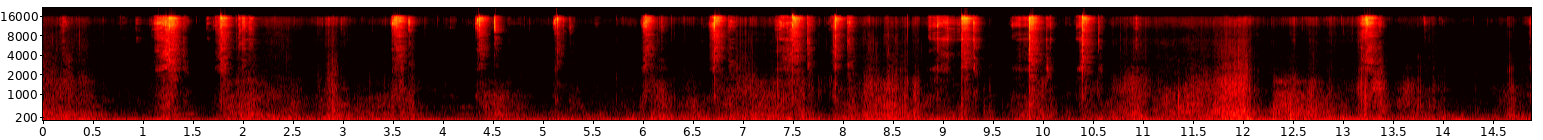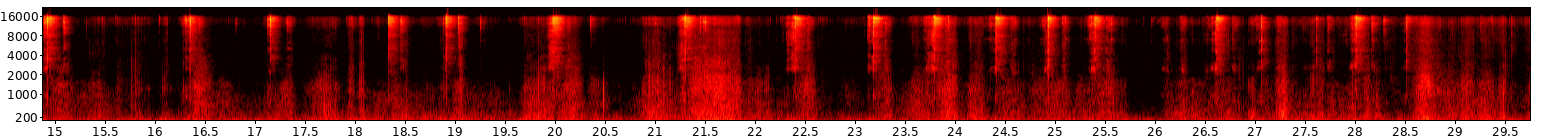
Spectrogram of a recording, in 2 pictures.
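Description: Steel grooming scissors snipping dog fur around a paw: short, crisp cuts in an irregular series, often one or two a second, with brief pauses between runs.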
